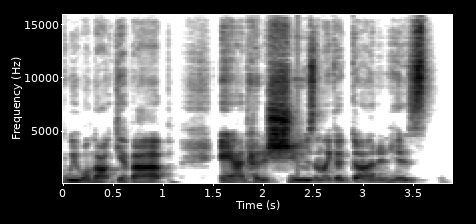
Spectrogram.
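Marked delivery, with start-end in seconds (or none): none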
